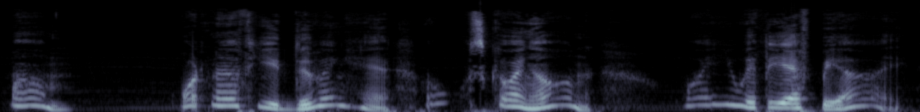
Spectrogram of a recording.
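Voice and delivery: a daughter firing questions at her mother; bewildered daughter. A narrator's reading. Daughter voiced in story.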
